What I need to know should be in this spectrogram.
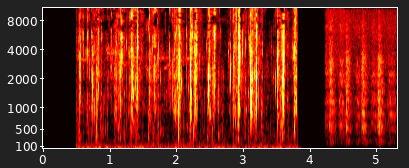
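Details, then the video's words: Dog or puppy panting in quick, irregular bursts of breathy noise, with a short gap before a softer, noisier stretch of breathing. "Dogs, puppies sounds, eating, playing, eating, snoring"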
